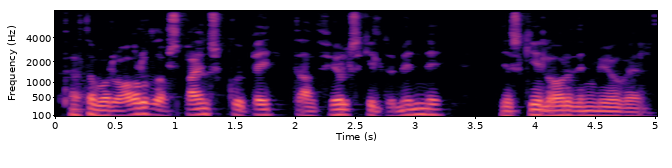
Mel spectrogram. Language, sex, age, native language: Icelandic, male, 60-69, Icelandic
